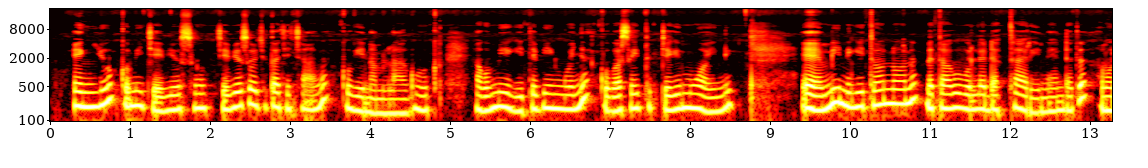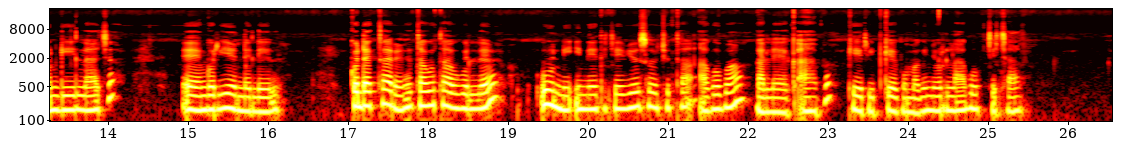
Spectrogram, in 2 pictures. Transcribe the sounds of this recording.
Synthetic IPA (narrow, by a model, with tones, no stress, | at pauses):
e˨ŋjo˦ko˦mi˦t͡ʃe˨bjosokt͡ʃe˨bjo˦so˦t͡ʃo˦tat͡ʃe˨t͡ʃa̰ŋa˦koɡi˨na˨mla˨ɡoka˨ko˦mi˦˨ɡi˨te˦bi˦ŋwe˦ɲa˦ko˨kase˦i˦tu˦kte˨ɡɪ˦mwa˨ini˦ | ɛ˨mi˦ni˨ɡi˦tɔ˦nɔ˦na˦nɛ˨taɡu˦ɡo˨lɛ˦da˨k̚tʰaɾi˨nɛndata˦a˨mɔnɡilat͡ʃa˦ | eŋɡɔ˦ɾjenɛ˨lel | kɔ˦dak̚taɾi˨nɛ˦ta˦kɔ˦ta˦ɡu˨ɡo˨lɛ˦ | u˦niʔi˨ne˨ti˨t͡ʃe˦wjo˦so˦t͡ʃu˦tʰa̰˦a̰ɡɔ˦ba˦ŋa˨lɛ˨kʰa̰pa˦ke˨ɾi˨pke˨ko˨ma˨ɡɪ˦ɲo˦ɾlaɡok̚t͡ʃet͡ʃaŋ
